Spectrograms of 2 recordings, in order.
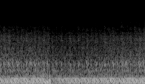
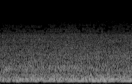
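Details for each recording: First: PTAC unit on heat, 76 setting, before repair: a loud, uneven rattle rides over a steady low hum, throbbing roughly three times a second; cracked, out-of-balance fan blade, possibly chipped, to be replaced. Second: PTAC unit after replacing a fan that had a small crack, restarted with relay click and reversing valve switching: steady even hum, smooth airflow, no rattle or wobble; normal running.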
